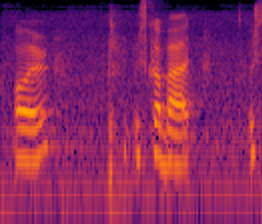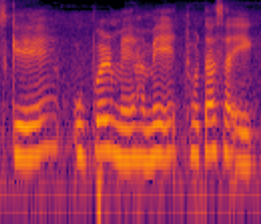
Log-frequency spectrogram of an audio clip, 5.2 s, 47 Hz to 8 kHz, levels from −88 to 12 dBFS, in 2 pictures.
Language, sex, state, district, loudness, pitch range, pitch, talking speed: Hindi, female, Arunachal Pradesh, Papum Pare, -16 LUFS, 215-245 Hz, 230 Hz, 115 wpm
